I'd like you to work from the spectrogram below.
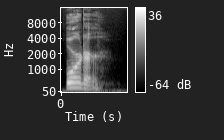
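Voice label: "order", American English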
